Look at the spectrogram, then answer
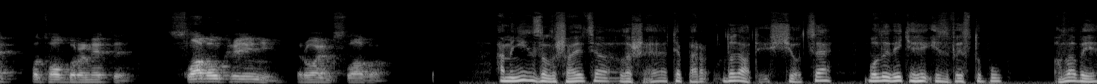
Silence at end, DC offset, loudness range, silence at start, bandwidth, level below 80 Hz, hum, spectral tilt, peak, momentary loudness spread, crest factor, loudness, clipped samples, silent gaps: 0 s; under 0.1%; 2 LU; 0 s; 12 kHz; -56 dBFS; none; -7 dB/octave; -8 dBFS; 14 LU; 18 dB; -26 LUFS; under 0.1%; 4.25-4.58 s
